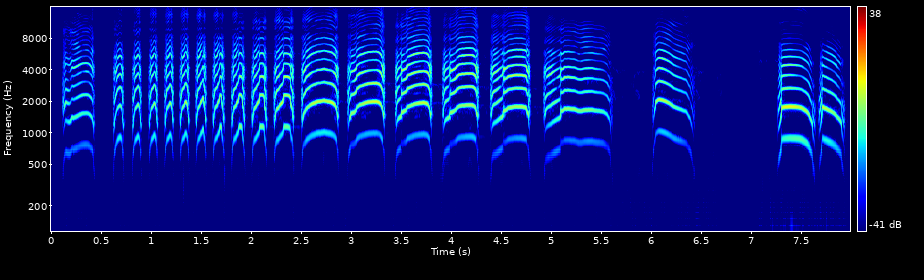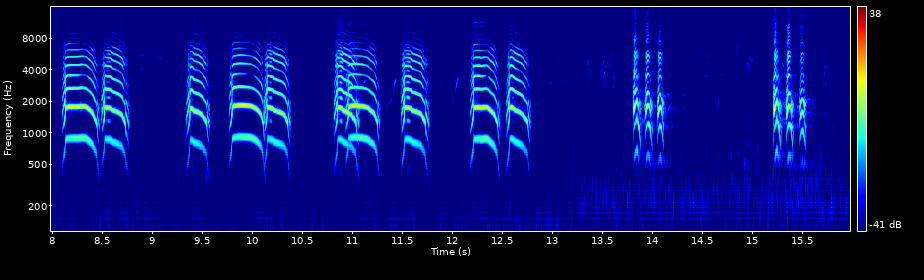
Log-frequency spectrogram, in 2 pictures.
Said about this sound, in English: If you guessed a laughing gull, you were right. The laughing gull is one of 16 gull species whose occurrence has been documented in Virginia.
